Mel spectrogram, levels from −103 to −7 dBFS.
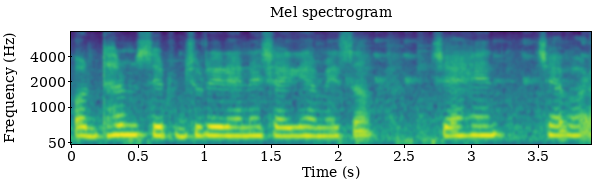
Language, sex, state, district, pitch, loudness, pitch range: Hindi, female, Bihar, Samastipur, 230 Hz, -16 LUFS, 225-240 Hz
